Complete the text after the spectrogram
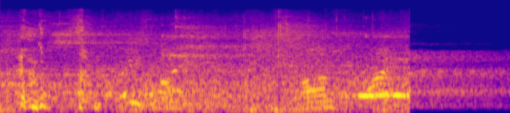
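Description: Table tennis balls click off paddles and tables in a large echoing hall.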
